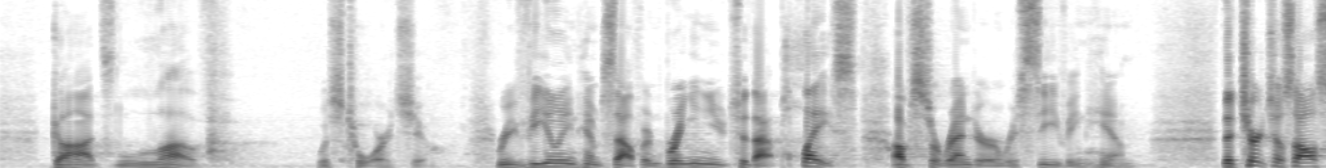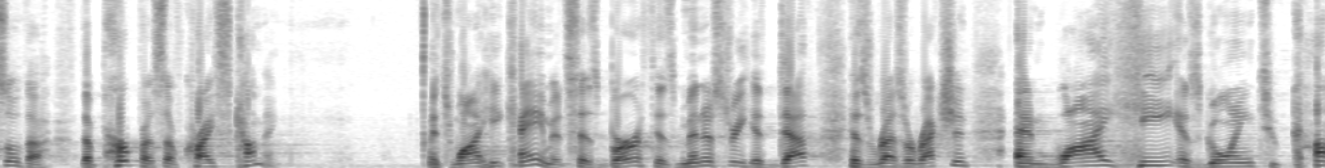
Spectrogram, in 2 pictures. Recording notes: Sunday Service live broadcast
